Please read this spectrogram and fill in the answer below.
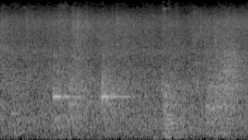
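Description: Two short, soft high notes about half a second apart from the stage keyboards, over the faint room tone of a concert hall.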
